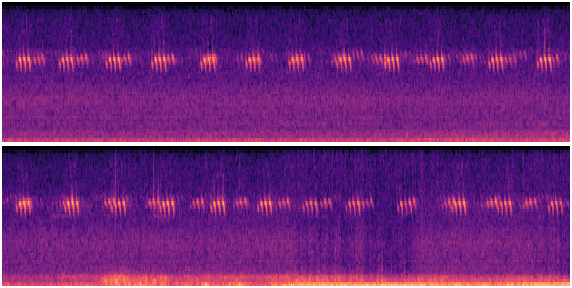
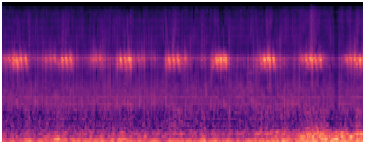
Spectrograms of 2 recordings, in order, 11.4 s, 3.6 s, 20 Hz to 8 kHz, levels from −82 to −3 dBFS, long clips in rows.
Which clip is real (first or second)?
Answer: first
